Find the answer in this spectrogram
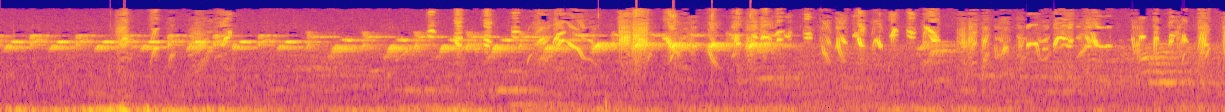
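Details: Wild goldfinch in continuous song: fast, tinkling high twitters mixed with short whistled tones and crackly buzzes, over a low rumble of background noise early on.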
